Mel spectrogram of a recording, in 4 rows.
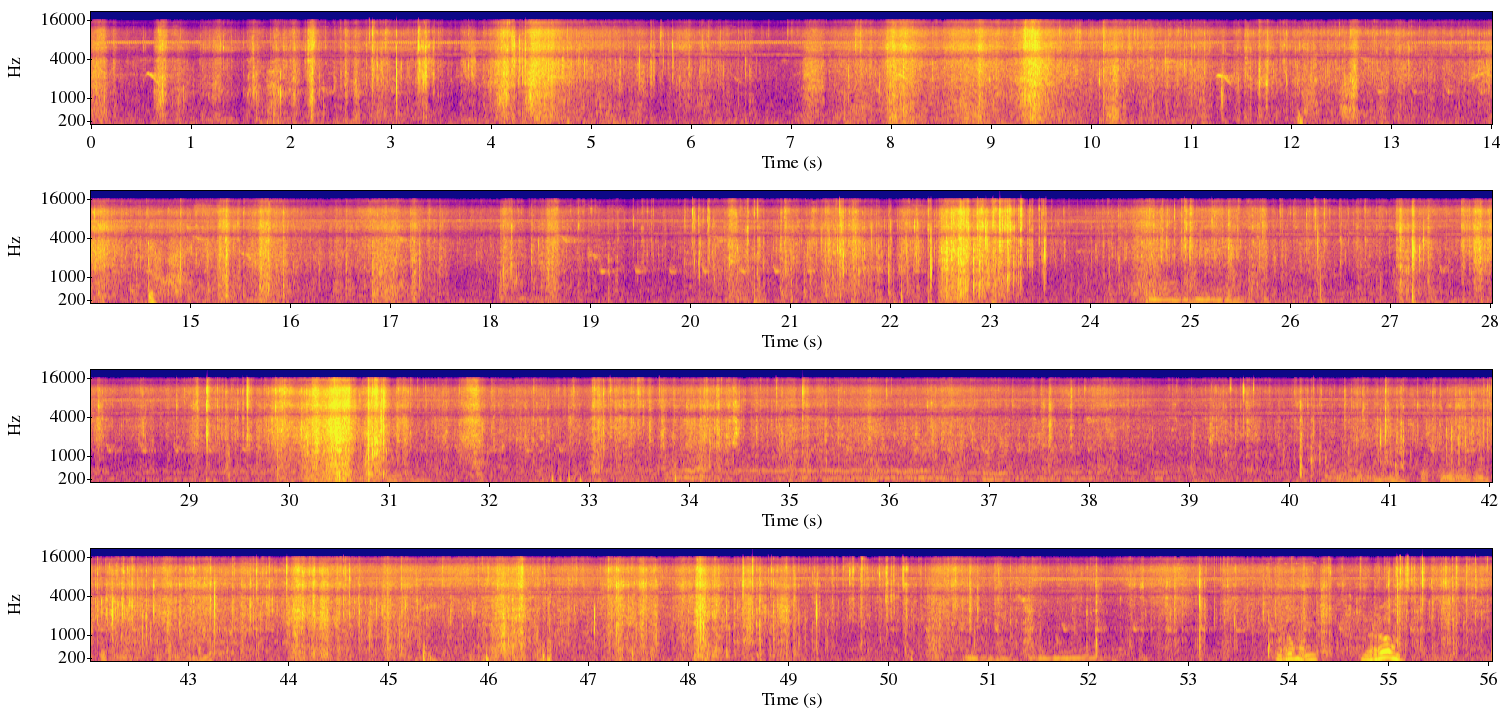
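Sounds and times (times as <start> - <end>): leaves and twigs rustling: 0.0 - 56.0.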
